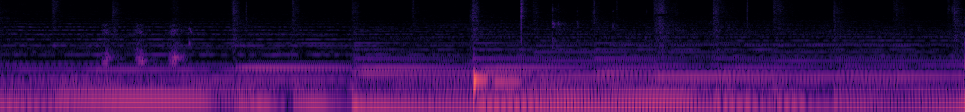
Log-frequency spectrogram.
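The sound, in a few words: chicken clucking in the video game Minecraft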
